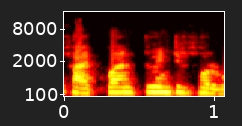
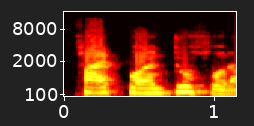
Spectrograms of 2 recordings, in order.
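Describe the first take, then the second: First: ফাইভ পয়েন্ট টোয়েন্টি ফোর with the digits after the point read as one number, twenty-four; wrong decimal reading. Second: ফাইভ পয়েন্ট ଟୁ ফোর with each digit after the point spoken on its own, two then four; digits said separately. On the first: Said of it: "এটা ভুল, ভুল pronounce হবে". (ভুল উচ্চারণ: দশমিকের পরে টোয়েন্টি ফোর একসাথে বলা) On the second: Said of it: "ভেঙে ভেঙে বলবো যে". (দশমিকের পরে প্রতিটি অঙ্ক আলাদা করে: ফাইভ পয়েন্ট টু ফোর) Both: Shown as a demonstration.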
